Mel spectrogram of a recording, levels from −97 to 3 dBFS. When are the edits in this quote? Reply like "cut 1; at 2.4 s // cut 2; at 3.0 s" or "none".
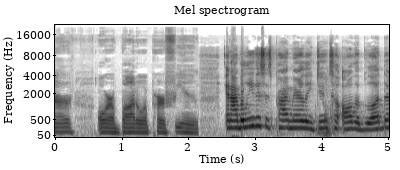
cut 1; at 2.3 s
